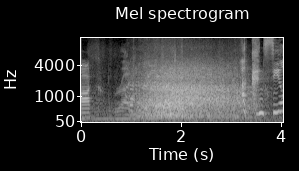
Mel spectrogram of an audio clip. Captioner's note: audience laughing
